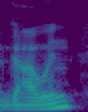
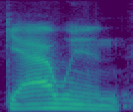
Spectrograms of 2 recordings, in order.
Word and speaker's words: Gawain: darwin and then um i think the uh the brits say uh gowin it's it's depends on the region but um yeah you know and they get the other characters here in america we say gowin yeah i mean like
